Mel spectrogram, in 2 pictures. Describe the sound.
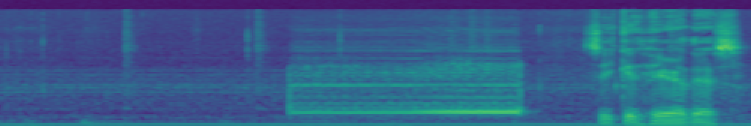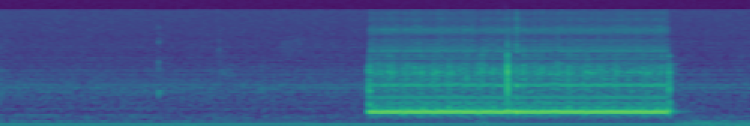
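A telephone call on speakerphone to a number in Marathon, Florida: a steady tone plays, a man speaks briefly, and then one long ringback tone sounds over a low hum.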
